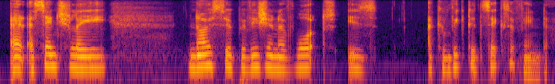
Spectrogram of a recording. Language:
English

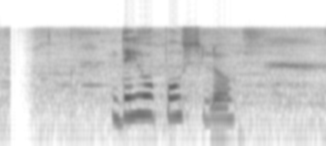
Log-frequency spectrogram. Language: Bangla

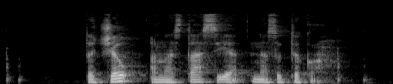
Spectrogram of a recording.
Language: Lithuanian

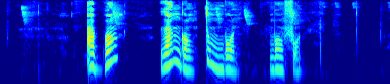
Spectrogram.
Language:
Mungaka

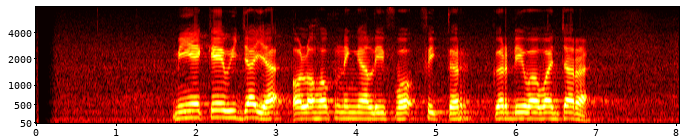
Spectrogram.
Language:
Sundanese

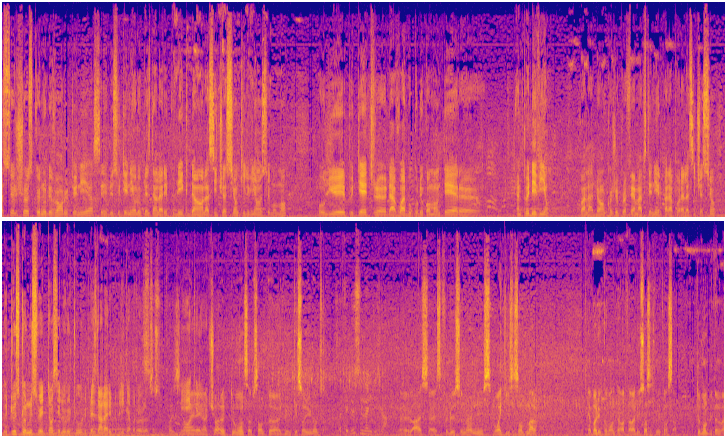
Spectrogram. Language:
French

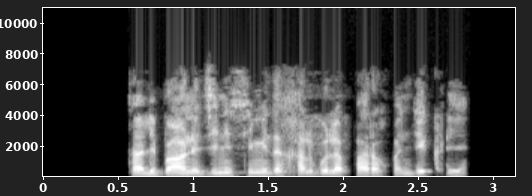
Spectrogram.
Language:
Pashto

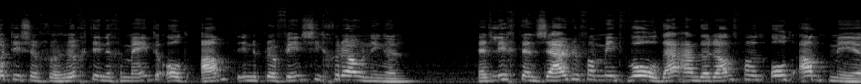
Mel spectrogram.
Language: Dutch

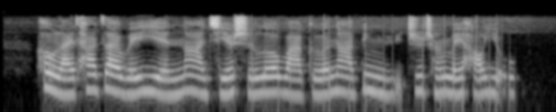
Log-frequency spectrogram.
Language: Chinese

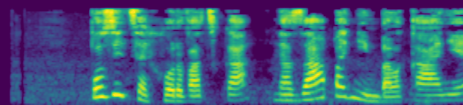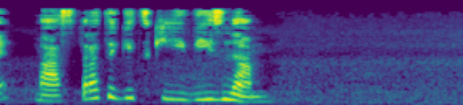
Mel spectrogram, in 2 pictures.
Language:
Czech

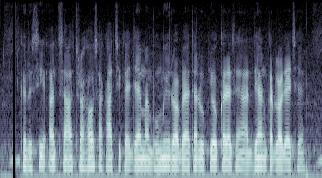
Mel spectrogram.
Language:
Maithili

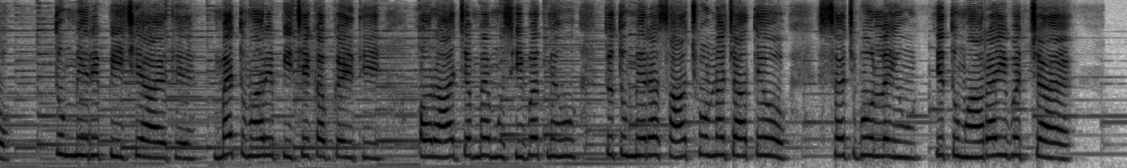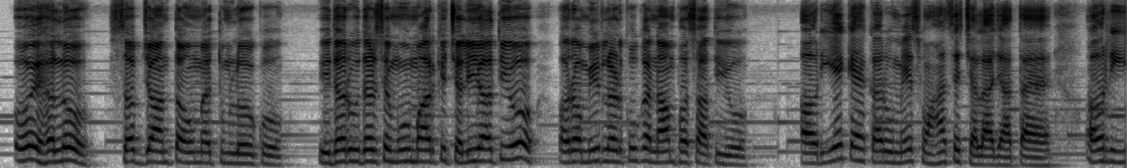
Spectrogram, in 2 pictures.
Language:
Hindi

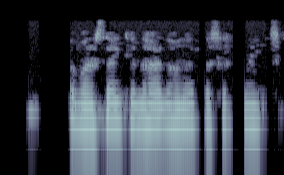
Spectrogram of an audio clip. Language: Pashto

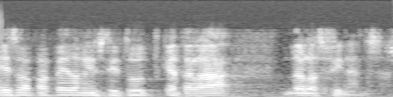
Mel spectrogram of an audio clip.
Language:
Catalan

